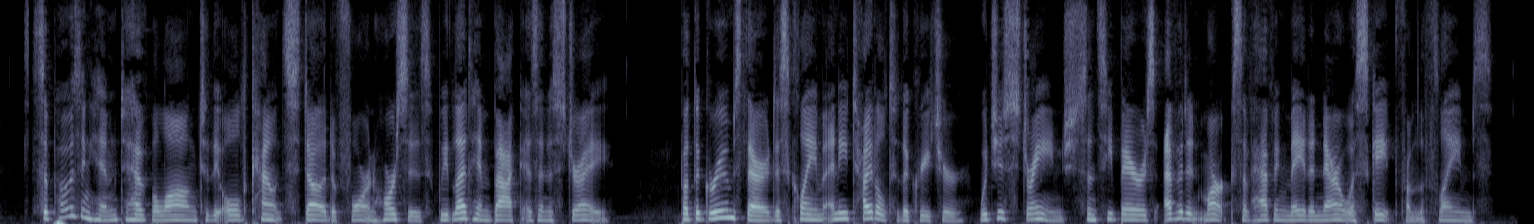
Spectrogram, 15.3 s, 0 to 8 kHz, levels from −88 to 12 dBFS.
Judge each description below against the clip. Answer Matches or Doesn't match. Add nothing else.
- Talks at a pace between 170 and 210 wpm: Matches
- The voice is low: Doesn't match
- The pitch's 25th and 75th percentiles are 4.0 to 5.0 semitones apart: Doesn't match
